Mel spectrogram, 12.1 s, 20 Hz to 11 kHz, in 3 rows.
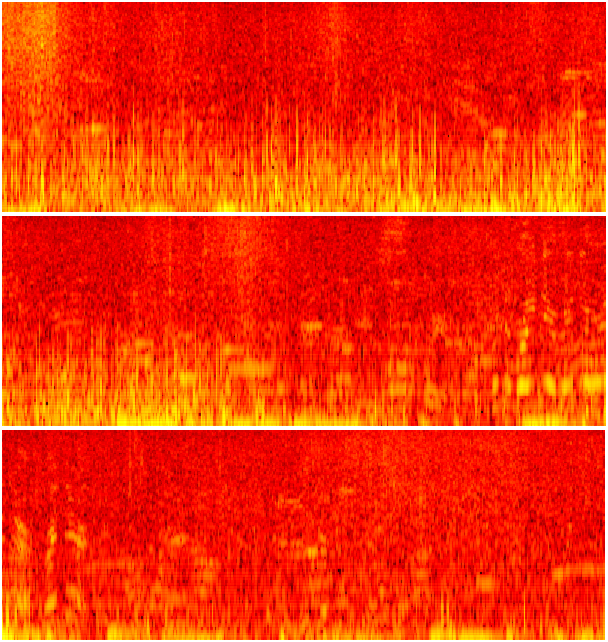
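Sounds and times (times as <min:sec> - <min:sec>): waves breaking against rocks: 0:00.0 - 0:12.0
wind buffeting microphone: 0:00.0 - 0:12.0.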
